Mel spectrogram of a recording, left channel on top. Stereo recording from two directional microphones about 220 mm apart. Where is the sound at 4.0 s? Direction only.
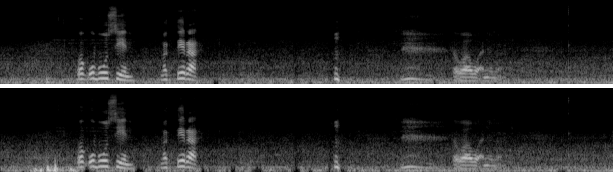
Centre (ahead or behind).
